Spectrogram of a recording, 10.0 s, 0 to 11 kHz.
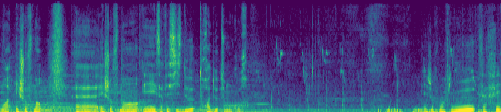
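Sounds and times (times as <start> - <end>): small birds chirping: 4.6 - 10.0.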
